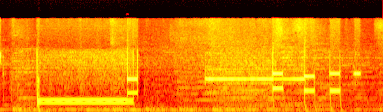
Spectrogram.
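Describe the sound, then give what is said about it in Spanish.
A phone number is dialed: a steady dual-tone note holds for about a second, then a quick series of short touch-tone beeps at shifting pitches, over a low background hum. “Ahorita le voy a marcar Enrique, ¿ok?”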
